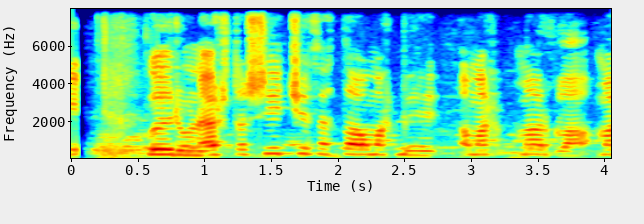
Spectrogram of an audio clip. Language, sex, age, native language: Icelandic, male, 12, Icelandic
